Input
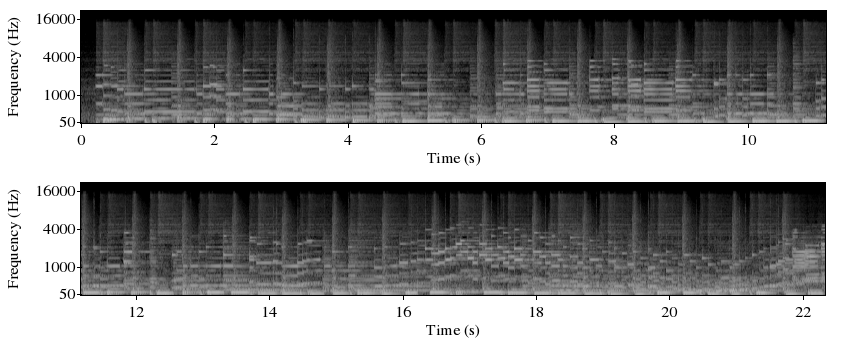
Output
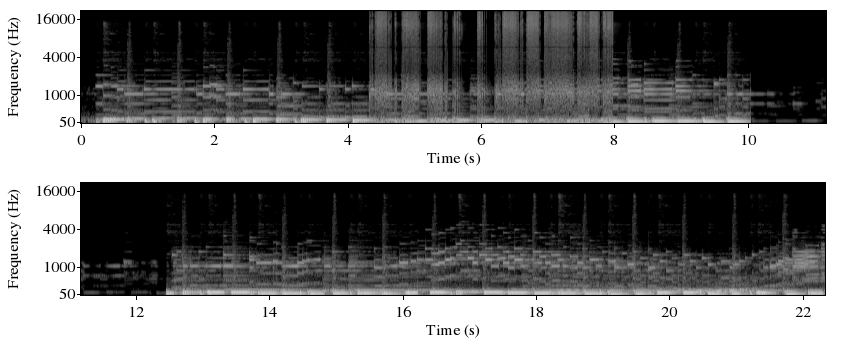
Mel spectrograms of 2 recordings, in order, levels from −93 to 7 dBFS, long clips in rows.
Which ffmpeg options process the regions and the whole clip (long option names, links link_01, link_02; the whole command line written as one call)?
ffmpeg -i in.wav -filter_complex "[0:a]asettb=1/sr,asplit=3[link_01][link_02][link_03];[link_01]atrim=end=4.304[link_04];[link_02]atrim=start=4.3:end=7.98,asetpts=PTS-STARTPTS,afade=type=in:duration=0.004:curve=qsin,afade=type=out:start_time=3.676:duration=0.004:curve=qsin,equalizer=frequency=1200:width_type=o:width=0.29:gain=7,aphaser=in_gain=1:out_gain=1:delay=3.8:decay=0.22:speed=1.4:type=triangular,aeval=exprs='(mod(20*val(0)+1,2)-1)/20':channel_layout=same[link_05];[link_03]atrim=start=7.976[link_06];[link_04][link_05]acrossfade=duration=0.004:curve1=hsin:curve2=qsin[link_07];[link_07][link_06]acrossfade=duration=0.004:curve1=qsin:curve2=hsin,asettb=1/sr,asplit=3[link_08][link_09][link_10];[link_08]atrim=end=10.044[link_11];[link_09]atrim=start=10.04:end=12.46,asetpts=PTS-STARTPTS,afade=type=in:duration=0.004:curve=qsin,afade=type=out:start_time=2.416:duration=0.004:curve=qsin,acompressor=threshold=-32dB:ratio=12:attack=3.2:release=140:knee=1:detection=peak,asplit=3[link_12][link_13][link_14];[link_12]bandpass=frequency=730:width_type=q:width=8,volume=0dB[link_15];[link_13]bandpass=frequency=1090:width_type=q:width=8,volume=-6dB[link_16];[link_14]bandpass=frequency=2440:width_type=q:width=8,volume=-9dB[link_17];[link_15][link_16][link_17]amix=inputs=3:normalize=0[link_18];[link_10]atrim=start=12.456[link_19];[link_11][link_18]acrossfade=duration=0.004:curve1=hsin:curve2=qsin[link_20];[link_20][link_19]acrossfade=duration=0.004:curve1=qsin:curve2=hsin,bandreject=frequency=5800:width=22,afftdn=noise_reduction=22:noise_floor=-48,firequalizer=gain_entry='entry(120,0);entry(290,-25);entry(460,-24);entry(1100,-9);entry(2400,-30);entry(3900,-23);entry(13000,0)':delay=0.05:min_phase=1,volume=9dB" out.wav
